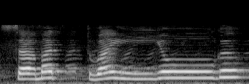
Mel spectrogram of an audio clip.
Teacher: ಅನುಸ್ವಾರದ ಉಚ್ಚಾರಣೆ ನಾಸಿಕ ಯ ರೀತಿ. ಕಾರಣ ಮುಂದಿನ ಶಬ್ದ ಯೋಗ ಅವರ್ಗೀಯ ವ್ಯಂಜನ ಯದಿಂದ ಪ್ರಾರಂಭವಾದ ಕಾರಣ.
